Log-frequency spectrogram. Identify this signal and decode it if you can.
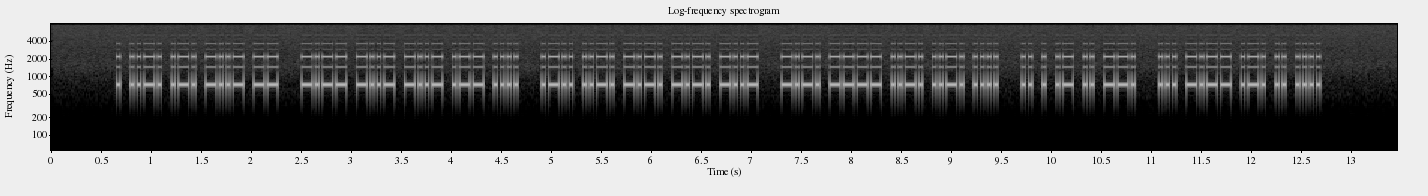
Morse code (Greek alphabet), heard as a keyed tone, machine-sent, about 35 wpm, 730 Hz. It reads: ΕΦΡΞΜ ΥΞΞΩΗ ΛΦΘΘΞ ΘΧΦΦΗ ΙΕΑΙΓ ΣΥΡΙΗ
